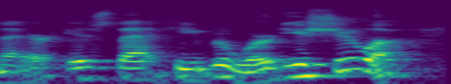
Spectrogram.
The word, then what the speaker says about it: Yeshua: word but it's it you can even hear the sound it's Yeshua that's how you say it so Look What the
